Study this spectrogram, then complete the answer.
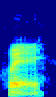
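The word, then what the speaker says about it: Huế: these names other than it's not Hue it's way and I think I made that mistake a couple times calling it Hugh it's way I know that much uh so these three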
